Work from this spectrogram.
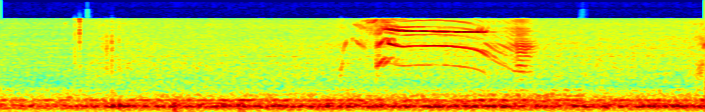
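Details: Killer whale call recorded at sea by hydrophone: a squealing, harmonic call sliding downward, part of the learned dialect of the Drkin family, which is closely related to the Moloko family.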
